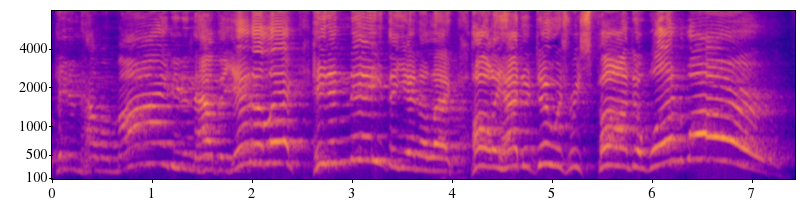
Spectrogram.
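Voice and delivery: high, impassioned pulpit shout; full-force preaching. Real, not acted. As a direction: drive it home at the top of your voice.

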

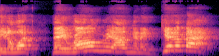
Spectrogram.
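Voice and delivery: loud, high indignant shout; vengeful outburst. Retold or imitated. Preacher acts out wronged people vowing revenge, angry shout. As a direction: shout it as someone set on payback.

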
